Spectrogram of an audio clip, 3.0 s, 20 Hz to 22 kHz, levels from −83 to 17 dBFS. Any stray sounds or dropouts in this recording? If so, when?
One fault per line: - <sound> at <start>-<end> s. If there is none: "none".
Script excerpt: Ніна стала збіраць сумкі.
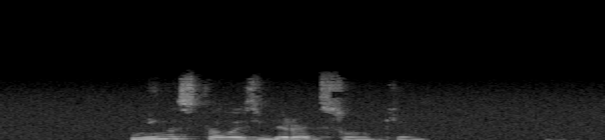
none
